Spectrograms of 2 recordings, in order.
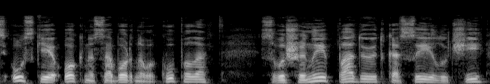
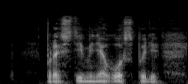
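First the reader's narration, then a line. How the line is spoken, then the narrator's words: Barely audible whisper. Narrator (Russian): едва слышно шептала она про себя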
